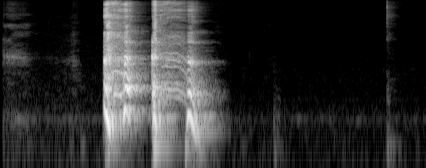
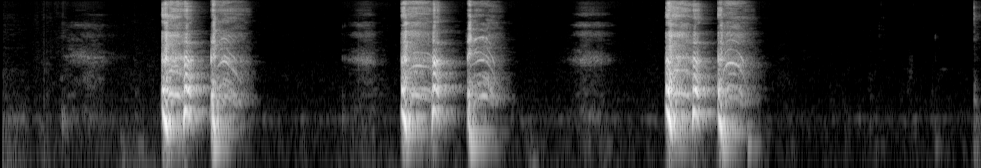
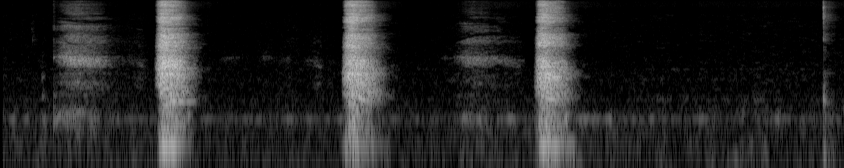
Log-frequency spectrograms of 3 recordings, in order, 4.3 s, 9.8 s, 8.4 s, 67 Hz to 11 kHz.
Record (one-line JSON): {"cough_length": "4.3 s", "cough_amplitude": 32706, "cough_signal_mean_std_ratio": 0.28, "three_cough_length": "9.8 s", "three_cough_amplitude": 32652, "three_cough_signal_mean_std_ratio": 0.28, "exhalation_length": "8.4 s", "exhalation_amplitude": 12267, "exhalation_signal_mean_std_ratio": 0.24, "survey_phase": "beta (2021-08-13 to 2022-03-07)", "age": "65+", "gender": "Female", "wearing_mask": "No", "symptom_none": true, "smoker_status": "Never smoked", "respiratory_condition_asthma": false, "respiratory_condition_other": false, "recruitment_source": "REACT", "submission_delay": "1 day", "covid_test_result": "Negative", "covid_test_method": "RT-qPCR", "influenza_a_test_result": "Negative", "influenza_b_test_result": "Negative"}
